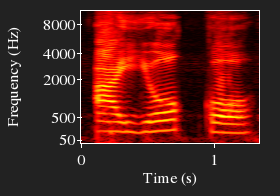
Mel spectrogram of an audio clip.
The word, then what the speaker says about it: ayaw ko: Usually it's pronounced ayoko siya. So if you want to sound a little bit more natural, you put everything together, ayoko siya. Ayaw ko siya is ayoko siya.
